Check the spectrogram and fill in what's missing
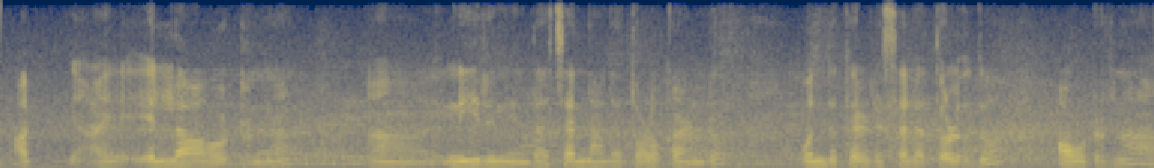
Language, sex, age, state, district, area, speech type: Kannada, female, 45-60, Karnataka, Bellary, urban, spontaneous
